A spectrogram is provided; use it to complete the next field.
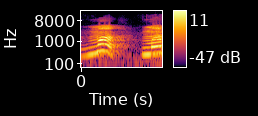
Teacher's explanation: निकल के नासिका इसके साथ में जुड़ जाता है म म में हमारे ओट भी काम आते हैं और हमारी नासिका काम आती है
